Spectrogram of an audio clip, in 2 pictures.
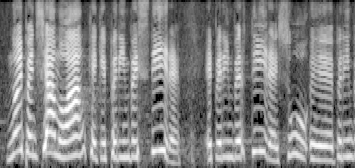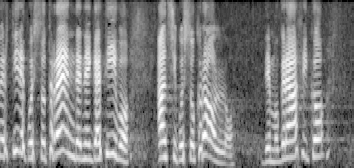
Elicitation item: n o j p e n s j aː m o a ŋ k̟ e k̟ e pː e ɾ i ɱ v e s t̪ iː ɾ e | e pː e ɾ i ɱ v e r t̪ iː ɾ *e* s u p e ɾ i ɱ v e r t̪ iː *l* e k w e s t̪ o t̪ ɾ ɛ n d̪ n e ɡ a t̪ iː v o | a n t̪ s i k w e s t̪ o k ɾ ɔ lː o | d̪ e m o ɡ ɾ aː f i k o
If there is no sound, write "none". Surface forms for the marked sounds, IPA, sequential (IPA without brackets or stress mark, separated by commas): e, ɾ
